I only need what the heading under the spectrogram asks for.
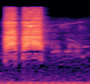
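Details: Black francolin giving two loud, harsh, rasping notes in quick succession, the second longer, followed by quiet low background rumble.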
